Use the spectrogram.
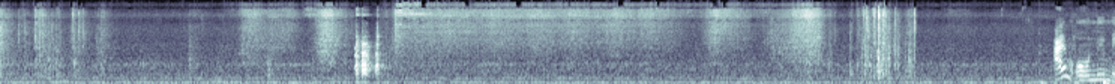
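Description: Metal cookware clanks and scrapes on a kitchen stove, with a sharp knock midway and more rattling near the end as a pot is set out for cooking quinoa rice, heard under steady background noise and room sounds.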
